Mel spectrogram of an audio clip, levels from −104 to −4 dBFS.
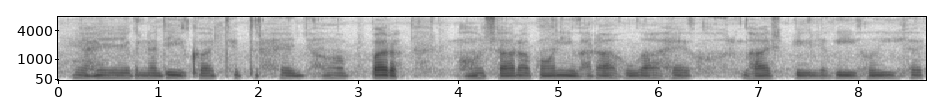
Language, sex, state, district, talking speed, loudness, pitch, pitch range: Hindi, male, Uttar Pradesh, Jalaun, 140 wpm, -38 LUFS, 115 Hz, 115-120 Hz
